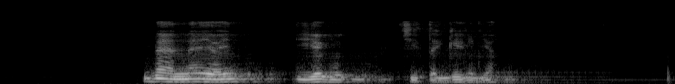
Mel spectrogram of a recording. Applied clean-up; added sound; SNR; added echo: neural separator model SepFormer DNS4.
